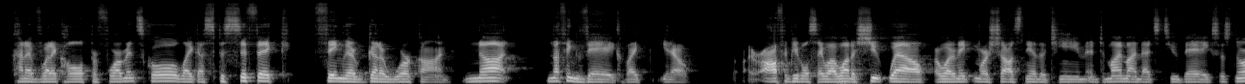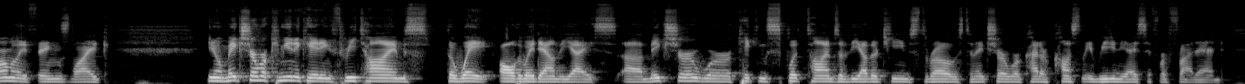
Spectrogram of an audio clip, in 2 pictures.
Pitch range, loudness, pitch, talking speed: 125-145 Hz, -21 LUFS, 130 Hz, 235 wpm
